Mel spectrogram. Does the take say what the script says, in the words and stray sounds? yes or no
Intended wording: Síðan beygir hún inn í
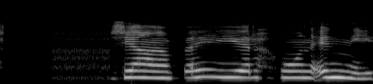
yes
